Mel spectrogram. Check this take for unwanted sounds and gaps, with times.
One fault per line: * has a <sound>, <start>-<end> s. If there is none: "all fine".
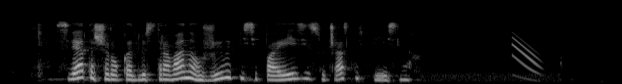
* has a chirp, 5.1-5.5 s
